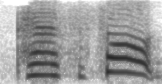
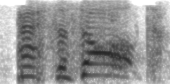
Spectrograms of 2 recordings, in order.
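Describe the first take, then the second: First: The tone sounds calm and warm. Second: The tone sounds angry and harsh. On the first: The speaker feels affectionate. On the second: The speaker is annoyed.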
